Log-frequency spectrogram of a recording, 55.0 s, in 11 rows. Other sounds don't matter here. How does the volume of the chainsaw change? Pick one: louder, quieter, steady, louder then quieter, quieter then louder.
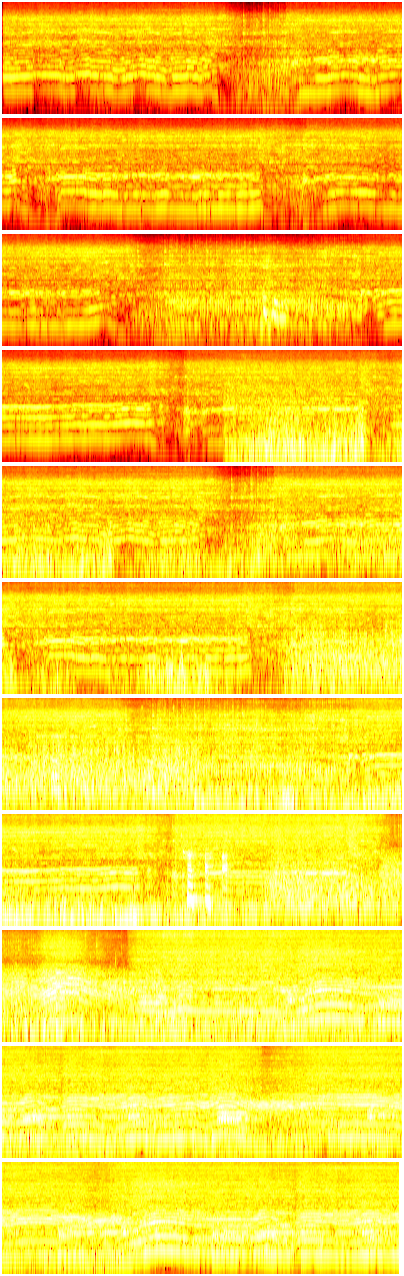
louder.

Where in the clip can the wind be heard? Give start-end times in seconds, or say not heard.
17.8-54.9.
